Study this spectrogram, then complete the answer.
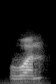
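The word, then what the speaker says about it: one: उच्चारण हो रहा है ओ का व से हो रहा है, वन, तो क्या लगेगा?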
